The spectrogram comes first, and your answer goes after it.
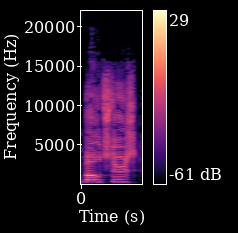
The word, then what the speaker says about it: Boatsters: Yeah, so Dean Boatsters rhymes with roadsters.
